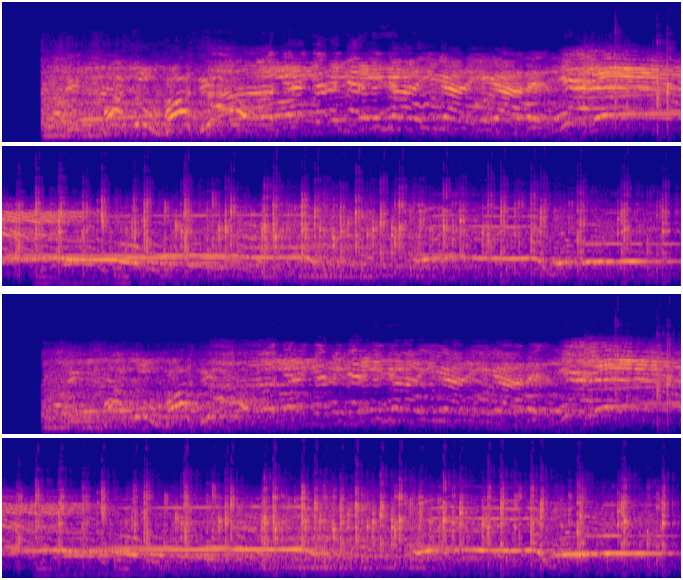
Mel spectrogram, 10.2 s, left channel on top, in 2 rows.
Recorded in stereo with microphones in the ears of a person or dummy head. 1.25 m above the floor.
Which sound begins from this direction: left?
A shout, at 0.3 s.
